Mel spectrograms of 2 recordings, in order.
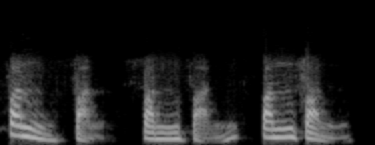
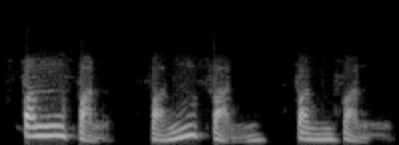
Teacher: the upper tones are slightly different between Pinghua and Cantonese, but the lower tones, they are similar enough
